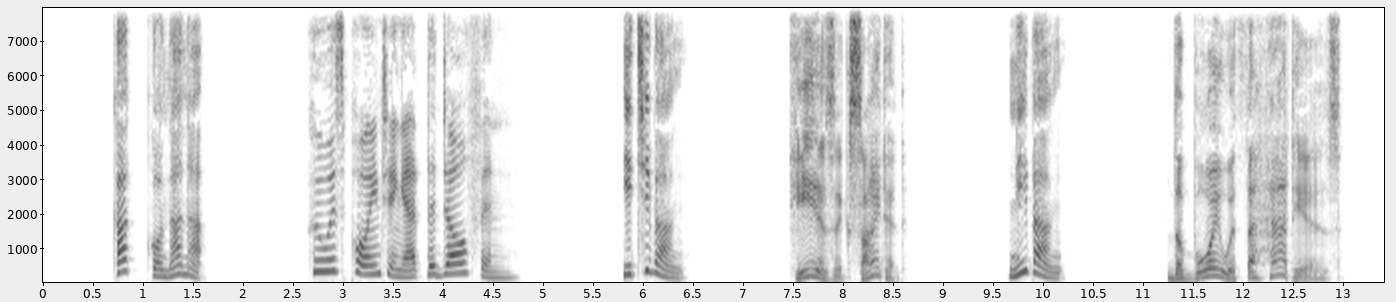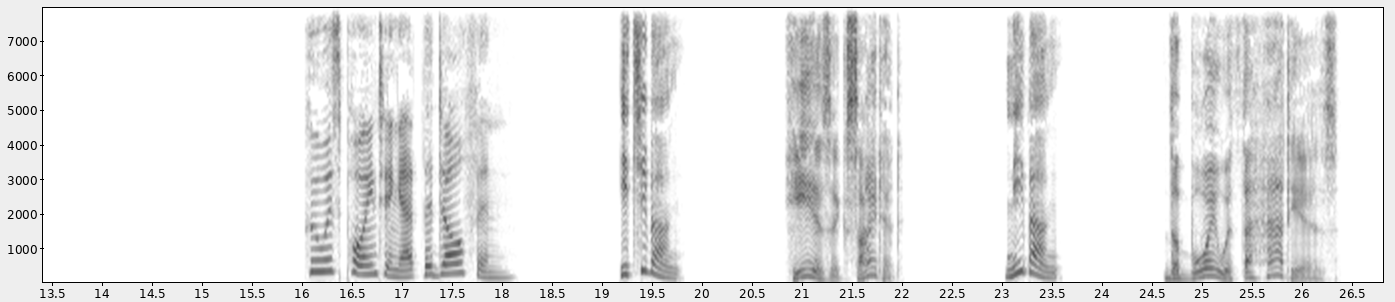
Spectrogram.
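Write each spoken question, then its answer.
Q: Who is pointing at the dolphin?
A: 2: The boy with the hat is.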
